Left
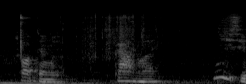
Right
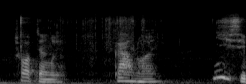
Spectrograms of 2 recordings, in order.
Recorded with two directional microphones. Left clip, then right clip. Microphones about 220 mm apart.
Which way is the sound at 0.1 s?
45° right (ahead or behind).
